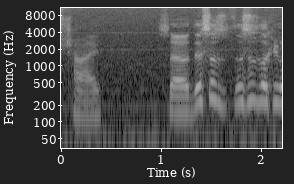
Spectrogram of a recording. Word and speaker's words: Chi: This is pronounced Chi.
